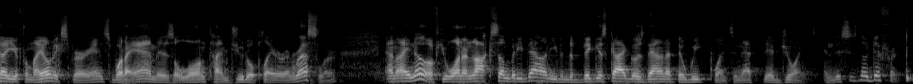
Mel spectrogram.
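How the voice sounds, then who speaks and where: In a New York accent, the speaker talks very fast with lively intonation, vocal fry and big swings in loudness. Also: man, medium pitch for a man. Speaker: professor. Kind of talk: lecture.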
